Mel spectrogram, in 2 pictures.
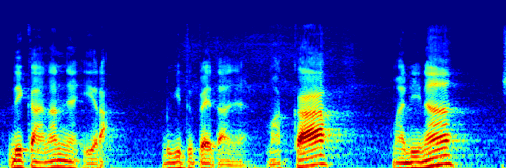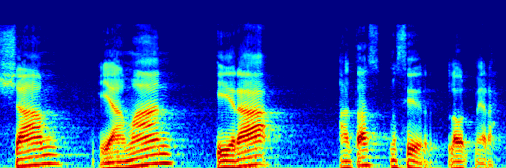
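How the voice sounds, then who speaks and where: A male religious teacher who reads Arabic phrases slowly, translates them and explains them in a storytelling manner. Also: on the low side. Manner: storytelling with acted dialogue. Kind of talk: reading and explaining a classical religious text.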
